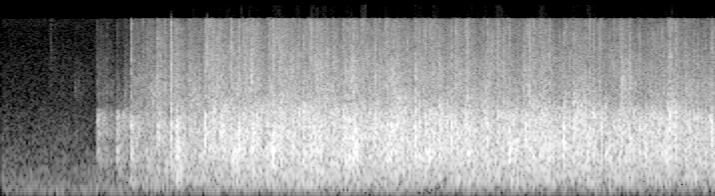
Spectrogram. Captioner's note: applause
